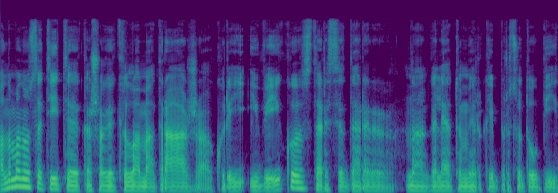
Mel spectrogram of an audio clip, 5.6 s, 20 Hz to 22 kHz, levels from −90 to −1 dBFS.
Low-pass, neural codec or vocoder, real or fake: 14.4 kHz; none; real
